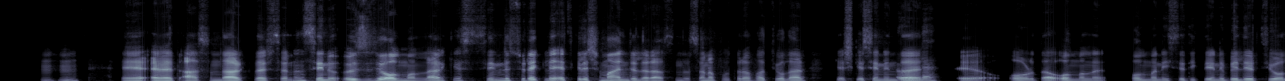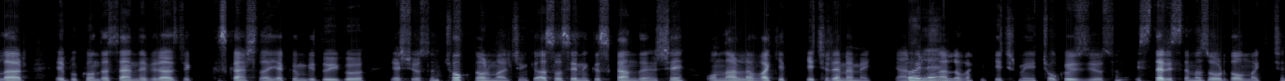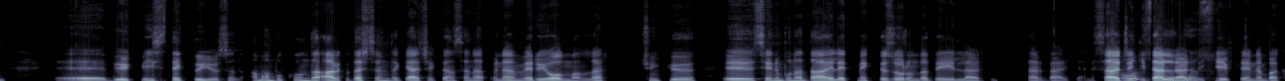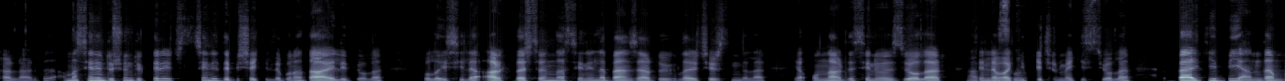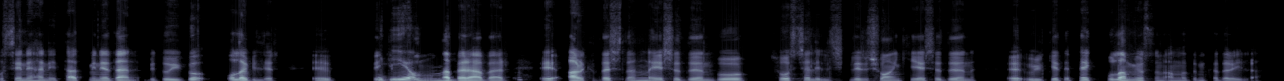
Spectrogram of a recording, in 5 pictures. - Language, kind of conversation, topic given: Turkish, advice, Eski arkadaşlarınızı ve ailenizi geride bırakmanın yasını nasıl tutuyorsunuz?
- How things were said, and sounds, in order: other background noise; tapping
